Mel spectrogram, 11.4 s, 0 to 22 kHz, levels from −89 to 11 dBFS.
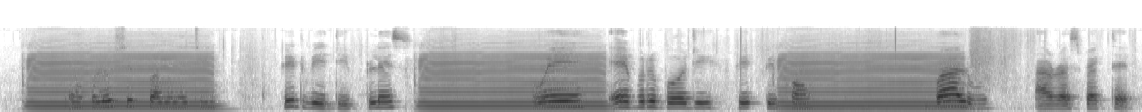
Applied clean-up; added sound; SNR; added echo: none; Wind instrument, woodwind instrument; 5 dB; none.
